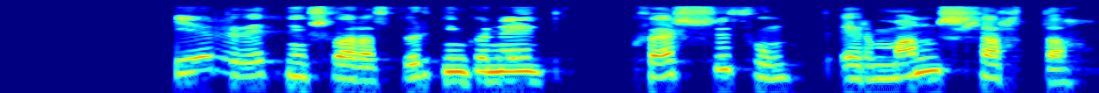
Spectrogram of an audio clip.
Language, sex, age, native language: Icelandic, female, 40-49, Icelandic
